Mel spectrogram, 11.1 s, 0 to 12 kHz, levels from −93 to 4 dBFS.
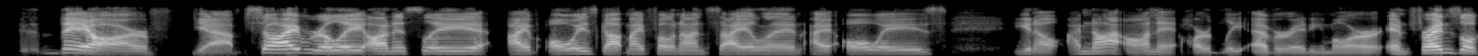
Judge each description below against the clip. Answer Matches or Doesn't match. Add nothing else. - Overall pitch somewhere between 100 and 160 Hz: Matches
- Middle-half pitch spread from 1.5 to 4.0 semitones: Doesn't match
